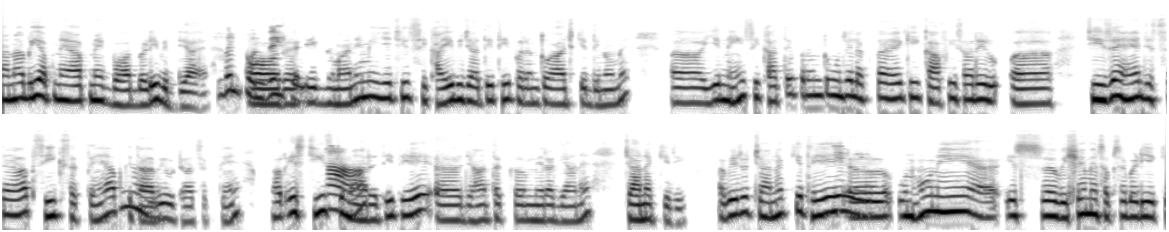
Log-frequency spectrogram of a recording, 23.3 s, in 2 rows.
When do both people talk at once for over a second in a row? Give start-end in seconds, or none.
none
